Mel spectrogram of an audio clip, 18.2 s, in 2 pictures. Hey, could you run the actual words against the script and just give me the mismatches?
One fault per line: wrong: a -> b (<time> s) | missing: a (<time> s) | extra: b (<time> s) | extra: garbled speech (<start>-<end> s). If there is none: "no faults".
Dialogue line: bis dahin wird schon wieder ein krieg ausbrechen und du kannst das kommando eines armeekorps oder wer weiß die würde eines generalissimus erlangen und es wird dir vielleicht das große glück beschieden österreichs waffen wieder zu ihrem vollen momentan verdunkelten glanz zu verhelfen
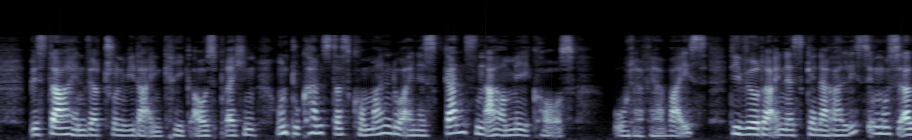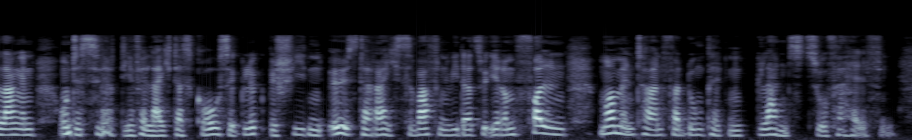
extra: ganzen (4.4 s)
